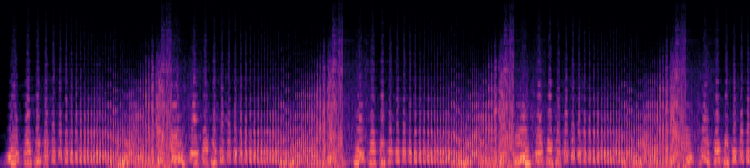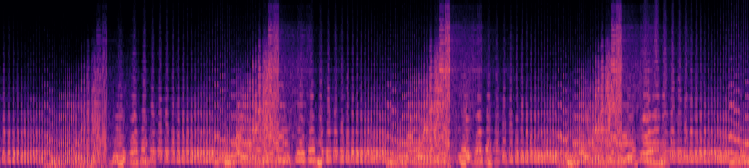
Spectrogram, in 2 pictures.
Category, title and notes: Sound effects > Electronic / Design
Sequences of glitchy alien tones and fx created with obscurium and other vst effects in FL Studio, further processed with Reaper
alien, ambience, analog, bass, creature, creepy, dark, digital, experimental, extraterrestrial, fx, glitch, glitchy, gross, industrial, loopable, machanical, machine, monster, otherworldly, sci-fi, sfx, soundeffect, sweep, synthetic, trippy, underground, warped, weird, wtf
